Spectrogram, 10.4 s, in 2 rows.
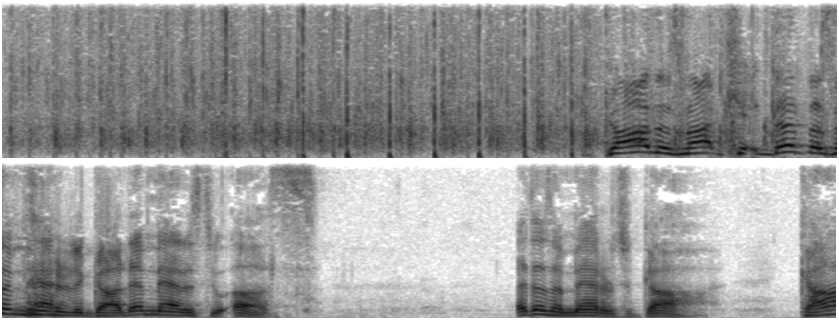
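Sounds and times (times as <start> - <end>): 
audience clapping hands: 0.0 - 5.7
speech: 3.8 - 7.0, 8.4 - 9.6, 10.2 - 10.4.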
